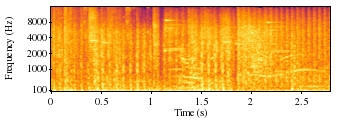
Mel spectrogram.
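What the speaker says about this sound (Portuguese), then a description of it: "Um tiro!" A burst of rapid gunfire from a first-person shooter video game rattles out in loud, dense volleys through the whole moment, with no clear talk over it.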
